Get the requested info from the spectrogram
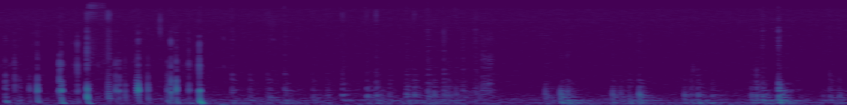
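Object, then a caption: Painted wooden interior door. Natural fingernails tap on a white-painted interior apartment door. A quick run of sharp, light taps with a mid-pitched knock comes first, then eases into a softer, steady patter of lighter tapping with almost no ring.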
